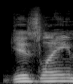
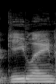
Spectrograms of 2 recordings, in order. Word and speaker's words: Ghislaine: not McAfee it's McAfee John McAfee posts name giz lane or gee Lane how the hell you want to say her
